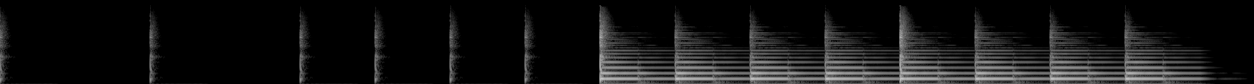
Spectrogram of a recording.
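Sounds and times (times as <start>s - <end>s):
eighth note rhythm example: 6.0s - 12.2s.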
